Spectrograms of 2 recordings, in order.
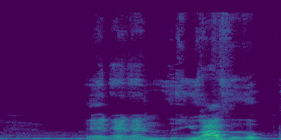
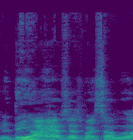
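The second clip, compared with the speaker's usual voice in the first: ordinary talk, nothing marked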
